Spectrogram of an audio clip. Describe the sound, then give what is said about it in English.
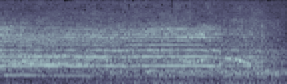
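A spectator in a golf gallery yells a loud, drawn-out Chewbacca-style Wookiee roar, a human voice imitating the creature with a wavering, high-pitched tone held for about two seconds, with another spectator chiming in to harmonize, over steady background noise. “stupid things people have yelled from the gallery”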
